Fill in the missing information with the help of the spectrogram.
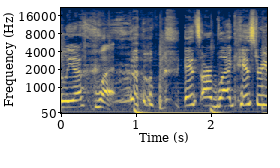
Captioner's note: chuckles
